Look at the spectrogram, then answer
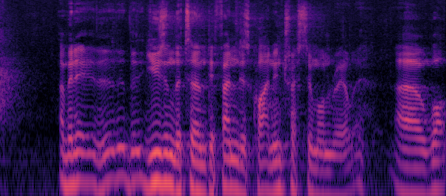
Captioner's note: applause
